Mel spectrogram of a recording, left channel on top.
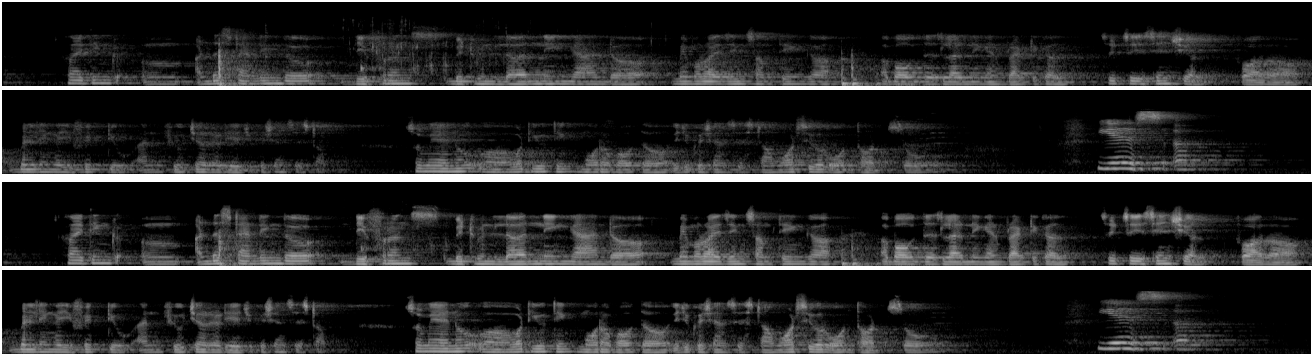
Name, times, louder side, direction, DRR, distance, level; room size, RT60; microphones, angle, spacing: voice 1, 0.6-10.7 11.0-12.0 12.3-16.3 16.6-22.6, right 5 dB, 40° right, 10 dB, 0.4 m, -33 dB
sound 1, 2.1-2.9 3.2-7.2 7.8-7.9 8.4-9.3, left 4 dB, 75° left, 0.5 m, -41 dB
voice 2, 23.7-25.0, equal, 45° left, 4 dB, 1.1 m, -32 dB
13.0 x 5.3 x 7.5 m, 2.1 s
head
